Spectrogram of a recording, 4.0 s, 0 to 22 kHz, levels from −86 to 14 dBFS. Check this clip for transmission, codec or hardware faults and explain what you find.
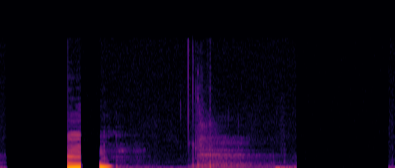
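Two kinds of fault turn up here: a clipped start after a pause near the beginning, and two digital wireless dropouts later on.

The clipped start after a pause runs from 0.33 to 0.69 s. After the opening 0.33 s of silence, the output device, asleep during that gap, needs about 356 ms to wake and lock, so speech bursts in abruptly without its first sounds. This one eats actual speech.

The digital wireless dropouts fall at 0.81 to 1.01 s (201 ms) and 2.97 to 3.90 s (927 ms). The receiver, losing too much data from the link, mutes behind a very short fade, leaving clean holes of near silence. No noise bursts or crackle surround them, which separates them from analogue interference or packet glitches.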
